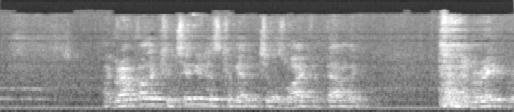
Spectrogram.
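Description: A man speaks calmly into a microphone, heard over a loudspeaker in a room.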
